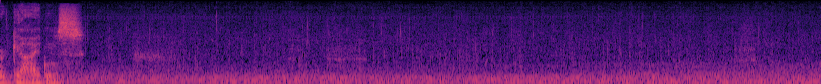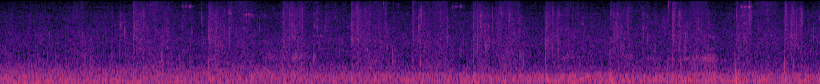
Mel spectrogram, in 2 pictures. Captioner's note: wind whistling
